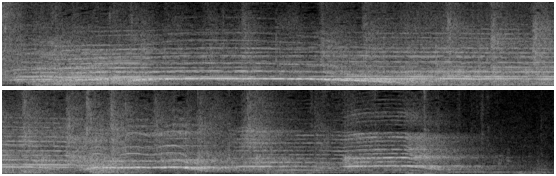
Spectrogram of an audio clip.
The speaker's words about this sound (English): Keep that applause going for our second last poet of the round for the second time. Welcome back to the stage,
